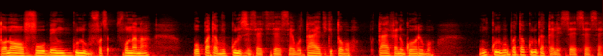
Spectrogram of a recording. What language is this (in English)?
Bago-Kusuntu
